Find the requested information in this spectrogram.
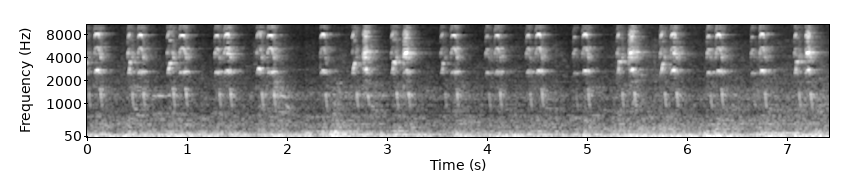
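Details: A squirrel makes a rapid, rhythmic string of harsh, buzzy chuck notes, evenly spaced at about two per second, over a continuous low hum.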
